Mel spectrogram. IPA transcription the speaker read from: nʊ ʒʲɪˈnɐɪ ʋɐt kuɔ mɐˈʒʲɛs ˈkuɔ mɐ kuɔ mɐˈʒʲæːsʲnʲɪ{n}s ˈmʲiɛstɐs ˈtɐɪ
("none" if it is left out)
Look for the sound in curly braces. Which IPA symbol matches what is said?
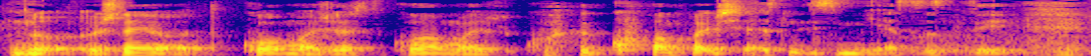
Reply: none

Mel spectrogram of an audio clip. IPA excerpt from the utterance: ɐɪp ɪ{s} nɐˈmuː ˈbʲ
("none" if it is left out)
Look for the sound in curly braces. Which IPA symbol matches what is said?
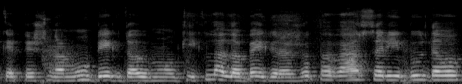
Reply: ʃ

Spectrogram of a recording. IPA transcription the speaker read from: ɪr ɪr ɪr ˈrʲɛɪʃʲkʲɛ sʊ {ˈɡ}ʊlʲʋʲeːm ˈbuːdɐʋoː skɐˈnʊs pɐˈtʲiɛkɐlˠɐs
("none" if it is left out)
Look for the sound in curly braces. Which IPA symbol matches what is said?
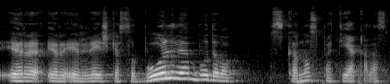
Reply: b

